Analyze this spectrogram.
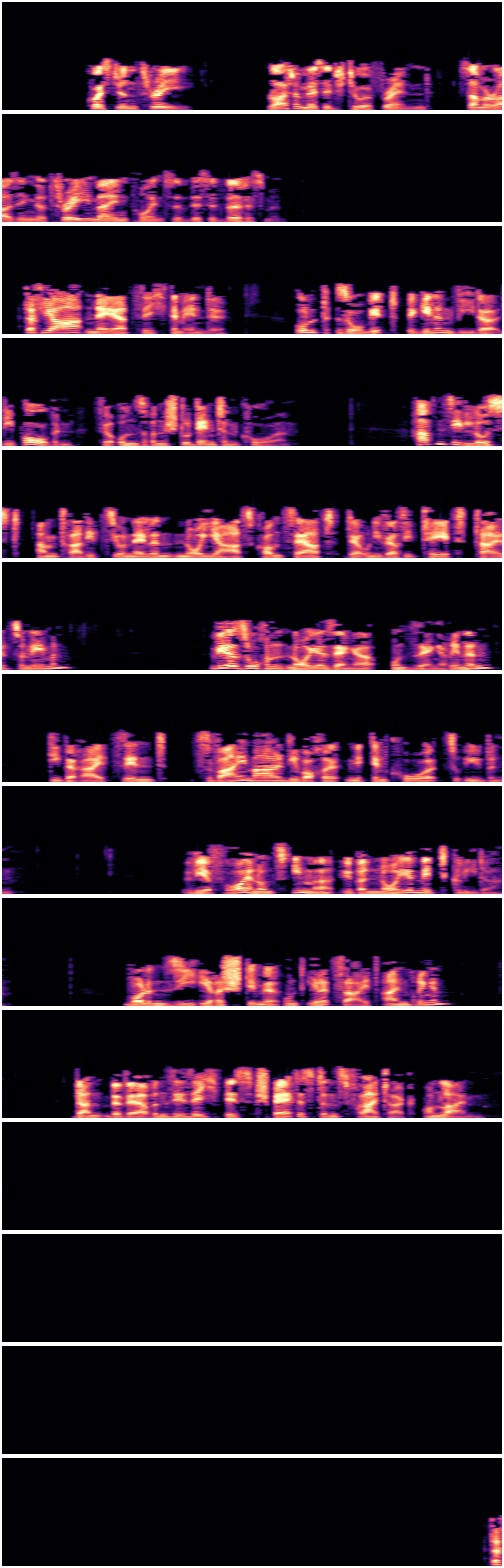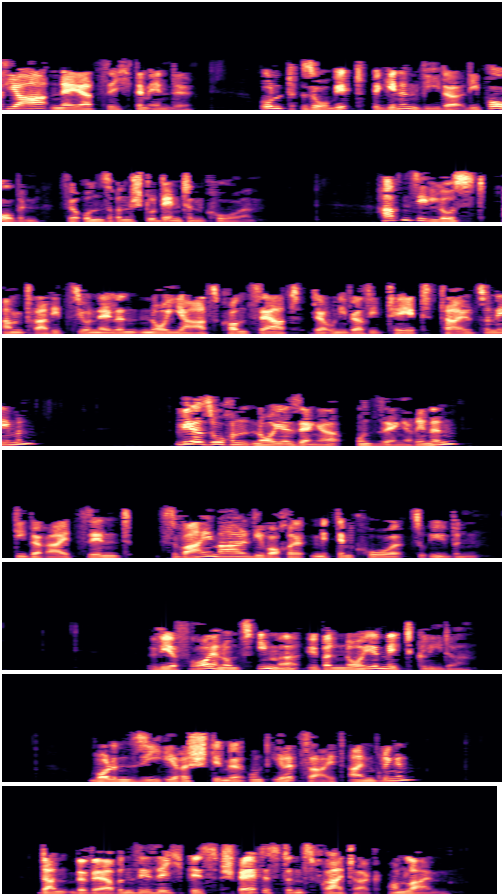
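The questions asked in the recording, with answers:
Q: Write a message to a friend summarizing the 3 main points of this advertisement.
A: The university student choir is looking for new singers for the New Year concert; members must rehearse twice a week; apply online by Friday at the latest.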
